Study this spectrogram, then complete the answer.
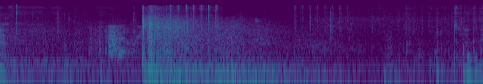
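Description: Video game gunfire erupts in a sudden loud burst of shots that rattles on and fades over a few seconds, with quieter game sounds before it and a person talking intermittently.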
